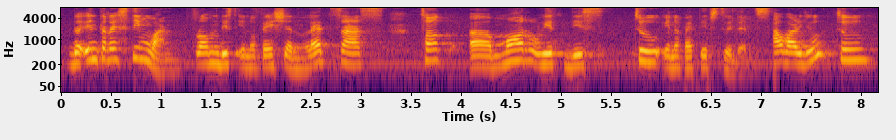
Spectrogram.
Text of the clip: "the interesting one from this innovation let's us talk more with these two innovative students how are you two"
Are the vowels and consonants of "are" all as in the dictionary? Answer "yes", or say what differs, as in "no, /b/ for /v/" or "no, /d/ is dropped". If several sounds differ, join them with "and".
yes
